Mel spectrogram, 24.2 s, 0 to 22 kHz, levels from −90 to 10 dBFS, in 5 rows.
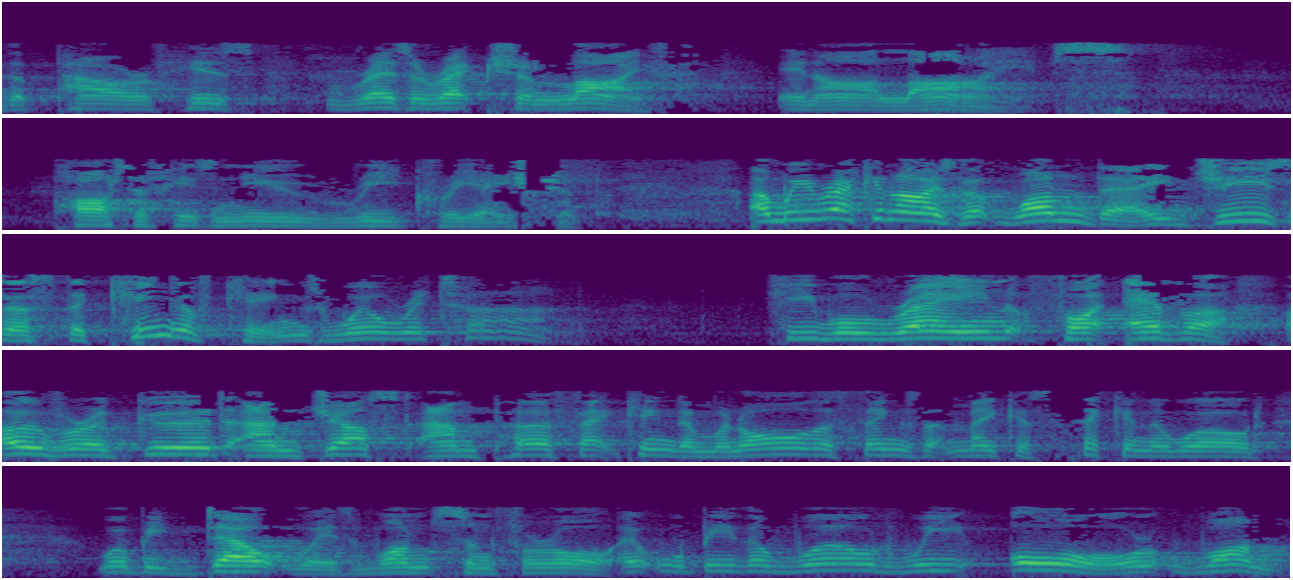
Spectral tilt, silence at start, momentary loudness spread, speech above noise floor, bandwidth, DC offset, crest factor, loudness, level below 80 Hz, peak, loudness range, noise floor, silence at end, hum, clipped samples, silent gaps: -2 dB/octave; 0 s; 16 LU; 41 dB; 5.8 kHz; under 0.1%; 24 dB; -28 LUFS; -74 dBFS; -4 dBFS; 9 LU; -70 dBFS; 0 s; none; under 0.1%; none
